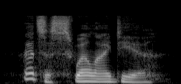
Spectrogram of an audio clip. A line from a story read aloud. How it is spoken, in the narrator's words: Alice answered warmly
